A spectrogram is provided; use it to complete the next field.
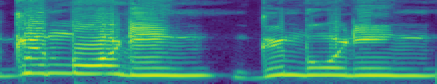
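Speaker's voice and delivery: high-pitched cartoon character voice. Trying to recall how the cartoon character sounds, Uncle Grandpa voice. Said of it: "let me see if I can remember what Uncle Grandpa sounds like".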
